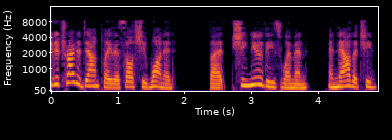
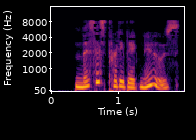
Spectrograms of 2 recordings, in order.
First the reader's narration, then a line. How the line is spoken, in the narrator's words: Autumn murmur to Kate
